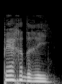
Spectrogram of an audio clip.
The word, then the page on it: perdrix: francais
